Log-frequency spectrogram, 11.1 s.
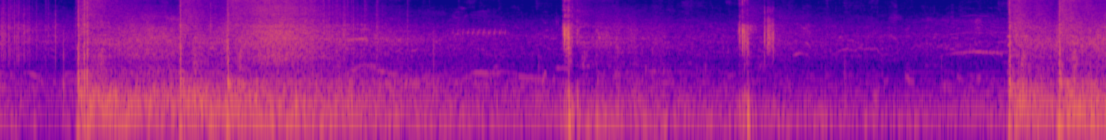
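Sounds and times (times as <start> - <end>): fireworks bangs: 0.0 - 8.3, 10.0 - 11.0.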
